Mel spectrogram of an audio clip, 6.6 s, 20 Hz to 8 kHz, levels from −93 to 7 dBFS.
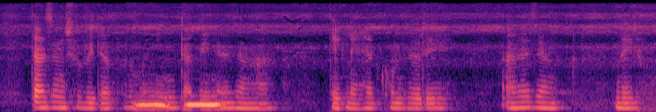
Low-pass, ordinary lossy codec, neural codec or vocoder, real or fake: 7.2 kHz; none; codec, 16 kHz in and 24 kHz out, 2.2 kbps, FireRedTTS-2 codec; fake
